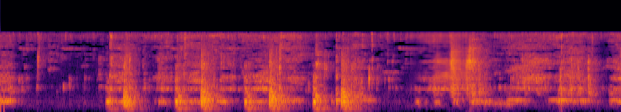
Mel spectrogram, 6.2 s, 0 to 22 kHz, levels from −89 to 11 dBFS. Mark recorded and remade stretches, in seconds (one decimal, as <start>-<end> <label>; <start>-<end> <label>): 0.0-4.1 recorded; 4.1-4.7 remade; 4.7-6.2 recorded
